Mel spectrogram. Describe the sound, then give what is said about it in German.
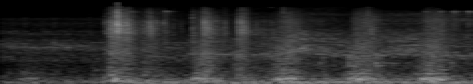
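A passing train gives a steady rushing rumble, with about five regular, low clattering beats of wheels on the rails and no voices. “der Zug!”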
